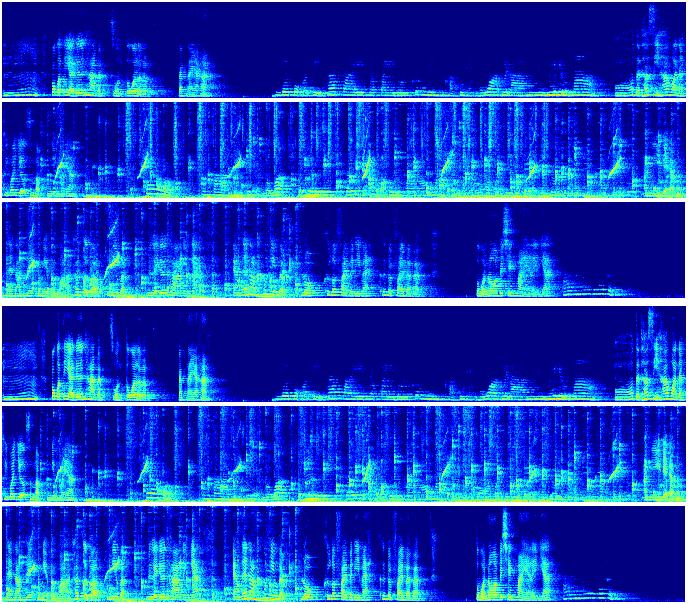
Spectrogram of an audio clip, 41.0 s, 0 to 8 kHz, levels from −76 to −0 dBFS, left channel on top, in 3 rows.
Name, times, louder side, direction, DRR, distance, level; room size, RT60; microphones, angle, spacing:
voice 1, 0.0-2.9 3.5-4.2 12.3-15.2 19.7-20.1 23.1-23.6 26.5-29.9 30.2-31.6 32.0-33.0 33.3-36.1 36.9-38.3, right 3 dB, 55° right, 7 dB, 0.5 m, -30 dB
voice 2, 5.5-11.9 16.6-17.2 17.7-19.4 19.8-20.2 20.6-26.0 32.2-32.3 38.6-39.6, left 1 dB, 5° right, -4 dB, 2.0 m, -36 dB
sound 1, 14.2-14.3 15.9-16.8 17.1-24.6, left 5 dB, 35° left, 1.4 m, -28 dB
sound 2, 14.4-33.3, equal, 90° right, 2.5 m, -34 dB
sound 3, 14.7-14.9 16.4-16.6 18.2-18.5 20.9-21.1 22.5-22.7 24.2-24.4 25.8-26.1 27.8-28.0 29.4-29.7, left 4 dB, 20° left, 0.6 m, -32 dB
14.0 x 7.5 x 2.9 m, 1.2 s
head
